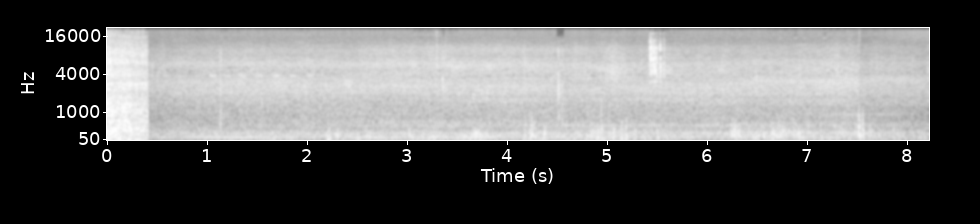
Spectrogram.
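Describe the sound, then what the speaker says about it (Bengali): Steady, loud wind roar buffets the microphone while riding a TVS Apache 310 RR motorcycle on a highway, with a low engine drone underneath and occasional gusty bursts throughout, no talking. "তো ফাইনালি আজকে আমি অ্যাপাচি 310 RR চালাচ্ছি"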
